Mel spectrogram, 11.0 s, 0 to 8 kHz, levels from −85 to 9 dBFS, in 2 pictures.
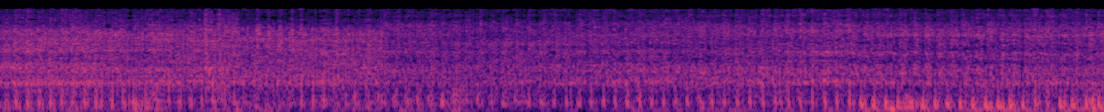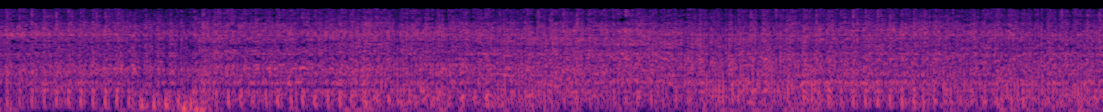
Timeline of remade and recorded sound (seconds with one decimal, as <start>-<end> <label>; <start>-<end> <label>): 0.0-0.5 recorded; 0.5-5.4 remade; 5.4-6.1 recorded; 6.1-9.5 remade; 9.5-10.1 recorded; 10.1-11.0 remade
